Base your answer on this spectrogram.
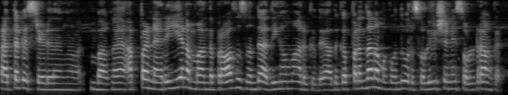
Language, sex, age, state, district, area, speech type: Tamil, female, 30-45, Tamil Nadu, Perambalur, rural, spontaneous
